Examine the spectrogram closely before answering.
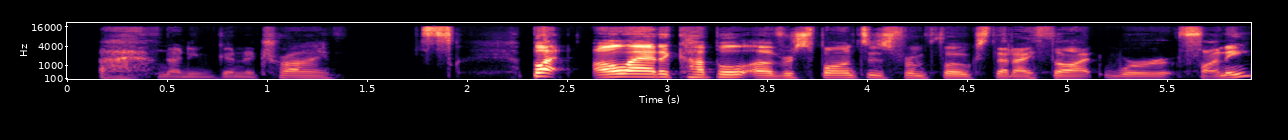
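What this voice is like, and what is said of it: Usual voice. Nothing is said of it.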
